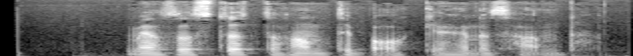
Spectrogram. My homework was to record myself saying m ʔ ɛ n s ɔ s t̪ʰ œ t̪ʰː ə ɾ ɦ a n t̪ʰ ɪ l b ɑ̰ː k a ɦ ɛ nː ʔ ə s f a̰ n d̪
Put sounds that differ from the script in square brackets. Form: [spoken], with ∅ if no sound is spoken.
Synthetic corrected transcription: m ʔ ɛ n s ɔ s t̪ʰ œ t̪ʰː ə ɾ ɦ a n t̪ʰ ɪ l b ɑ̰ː k a ɦ ɛ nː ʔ ə s [h] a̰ n d̪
